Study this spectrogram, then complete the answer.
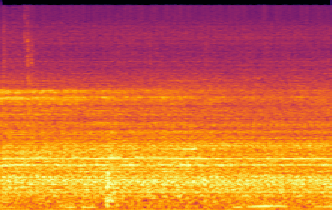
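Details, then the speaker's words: Tsugami grinder hydraulic system after drain, seal and refill with fresh oil, first run of pressure oil pump; smooth constant hum, no knocking, surging or grinding, actually sounds pretty good. "actually sounds pretty good"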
